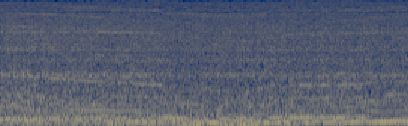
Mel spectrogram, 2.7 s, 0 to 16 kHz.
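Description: An onboard Formula 1 racing car engine shifts up through the gears during a sprint race in Austria. It gives a loud, continuous high-revving roar, and its pitch steps up and down as the gears change.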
